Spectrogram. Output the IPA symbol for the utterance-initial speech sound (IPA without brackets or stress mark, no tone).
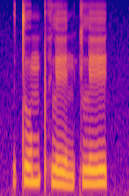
t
